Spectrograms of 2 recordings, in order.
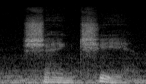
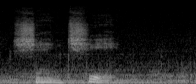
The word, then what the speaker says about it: Shang-Chi: I always pronounced it Shang-Chi, but in the movie, he pronounces his own name as Shang-Chi.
